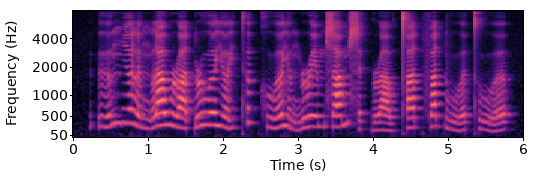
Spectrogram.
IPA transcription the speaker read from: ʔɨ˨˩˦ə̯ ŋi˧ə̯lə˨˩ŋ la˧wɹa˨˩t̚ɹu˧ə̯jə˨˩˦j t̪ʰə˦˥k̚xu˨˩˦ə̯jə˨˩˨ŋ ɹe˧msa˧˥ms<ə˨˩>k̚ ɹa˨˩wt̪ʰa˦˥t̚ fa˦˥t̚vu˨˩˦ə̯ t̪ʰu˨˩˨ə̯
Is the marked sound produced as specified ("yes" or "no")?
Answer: yes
